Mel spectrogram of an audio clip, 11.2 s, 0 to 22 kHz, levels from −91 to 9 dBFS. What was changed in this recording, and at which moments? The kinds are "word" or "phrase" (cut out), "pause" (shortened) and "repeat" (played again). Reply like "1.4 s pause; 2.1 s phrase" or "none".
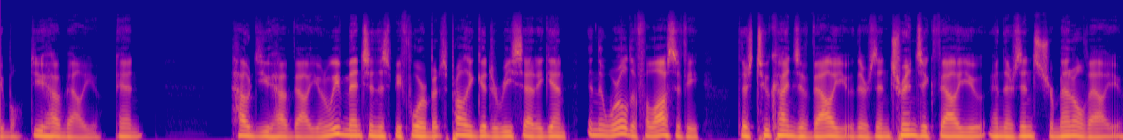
1.0 s pause; 5.8 s pause; 7.1 s pause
